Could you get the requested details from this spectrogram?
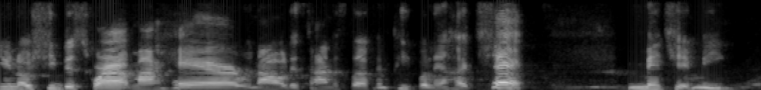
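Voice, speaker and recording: Moderately paced speech from a woman, her fairly low voice showing ordinary pitch variation. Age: 40s. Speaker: YouTube live streamer. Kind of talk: casual live stream chat.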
